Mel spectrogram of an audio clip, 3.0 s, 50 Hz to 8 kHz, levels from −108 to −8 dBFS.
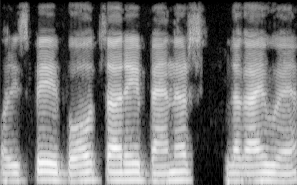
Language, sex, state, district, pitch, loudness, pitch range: Hindi, male, Bihar, Sitamarhi, 130 Hz, -15 LUFS, 125-135 Hz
